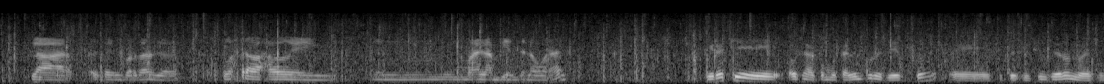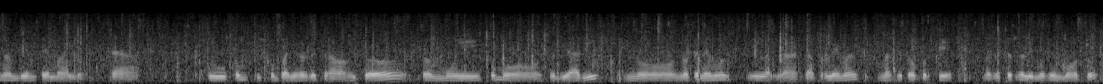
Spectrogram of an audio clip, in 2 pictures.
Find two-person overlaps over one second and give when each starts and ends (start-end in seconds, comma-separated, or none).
none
